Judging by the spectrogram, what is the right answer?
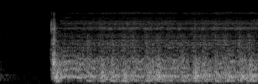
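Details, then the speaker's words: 1959 International B120 4x4 pickup, unstarted about five years, gas in carb, cold; starter cranks at steady speed but never catches; no spark, points flick failed, later found distributor wire not attached to coil. "crank it okay turn it off old flick ain't working"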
